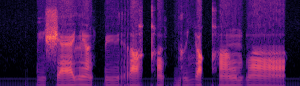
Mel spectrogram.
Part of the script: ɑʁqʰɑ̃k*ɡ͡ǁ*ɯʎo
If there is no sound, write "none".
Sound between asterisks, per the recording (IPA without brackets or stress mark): ɡ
